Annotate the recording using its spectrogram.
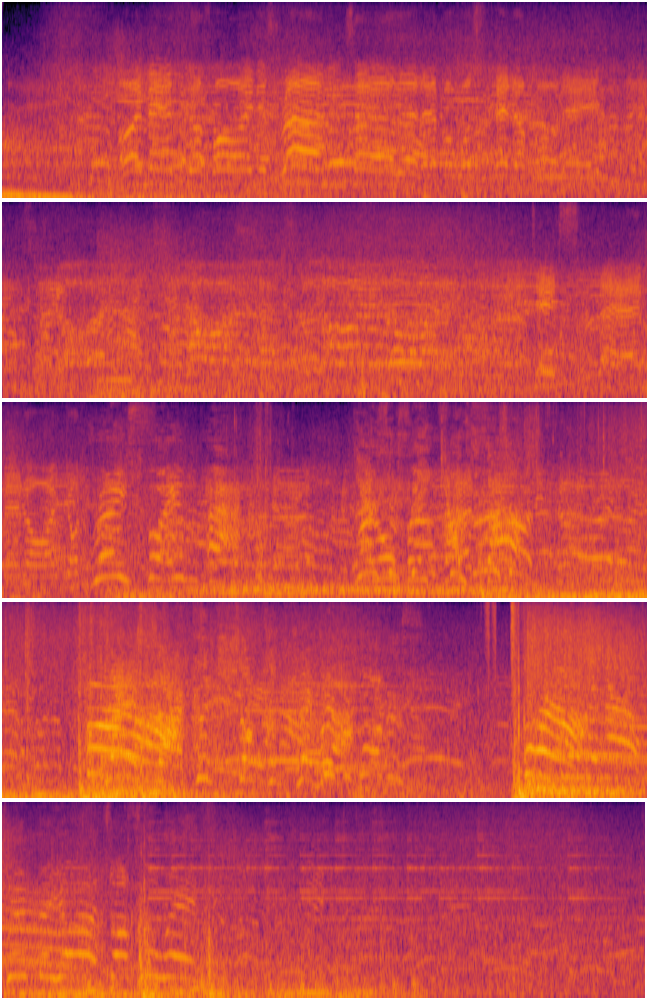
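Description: Waves splash against a sailing ship's hull.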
